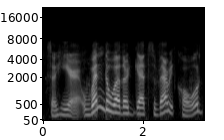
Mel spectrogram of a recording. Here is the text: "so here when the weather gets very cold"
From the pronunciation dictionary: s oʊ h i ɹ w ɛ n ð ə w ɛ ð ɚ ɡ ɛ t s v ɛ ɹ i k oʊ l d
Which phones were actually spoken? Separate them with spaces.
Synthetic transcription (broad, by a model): s oʊ h i ɹ w ɛ n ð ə w ɛ ð ɚ ɡ ɛ t s v ɛ ɹ i k oʊ l d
